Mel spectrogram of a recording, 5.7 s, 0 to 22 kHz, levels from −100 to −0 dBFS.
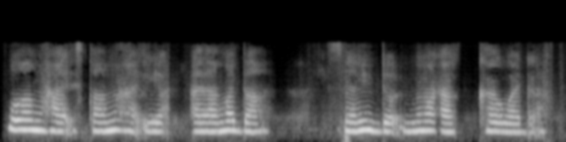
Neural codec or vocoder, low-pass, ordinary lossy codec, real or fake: codec, 16 kHz, 1 kbps, FreqCodec, smaller model; 7.2 kHz; MP3, 48 kbps; fake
